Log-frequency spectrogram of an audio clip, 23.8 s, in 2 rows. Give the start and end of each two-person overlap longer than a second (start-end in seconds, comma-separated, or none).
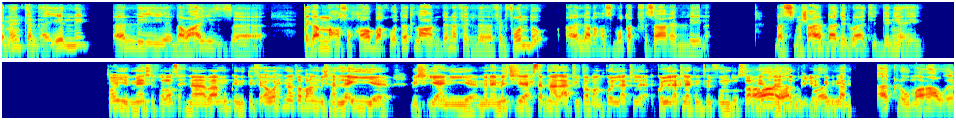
21.2-22.5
